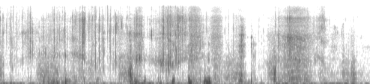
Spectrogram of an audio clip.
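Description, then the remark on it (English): Crunchy chewing of a salty snack, a run of irregular crackling bites and mouth sounds over a few seconds, fairly quiet and heard alone with no talking. “It's like I feel like I'm chewing paper mache right now.”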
